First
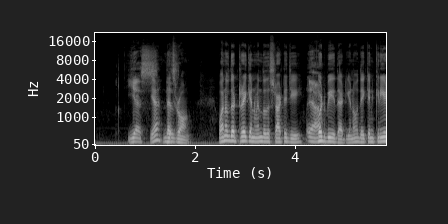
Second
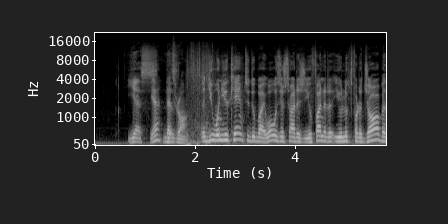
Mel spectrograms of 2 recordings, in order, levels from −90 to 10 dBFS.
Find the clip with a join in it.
second; 1 cut; at 1.9 s

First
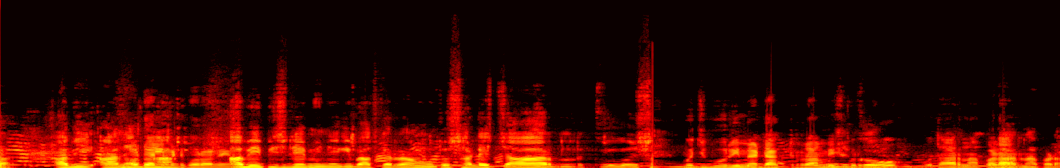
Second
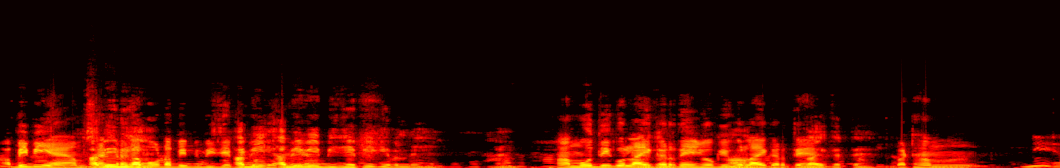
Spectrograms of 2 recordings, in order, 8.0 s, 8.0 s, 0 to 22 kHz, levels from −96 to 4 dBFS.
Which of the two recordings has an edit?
first; 1 cut; at 4.8 s

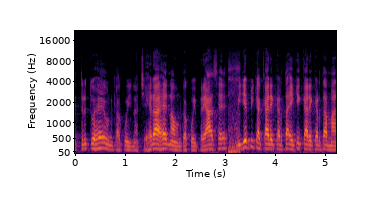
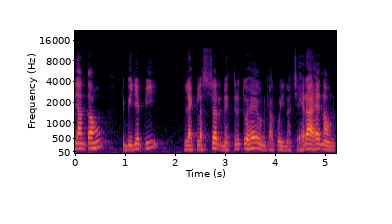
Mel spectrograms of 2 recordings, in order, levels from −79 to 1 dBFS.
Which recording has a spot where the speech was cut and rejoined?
first; 1 cut; at 3.2 s

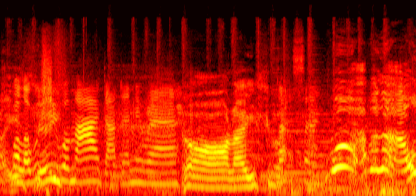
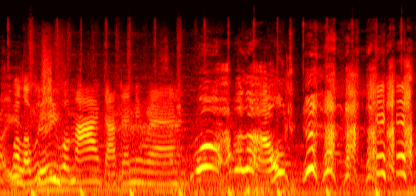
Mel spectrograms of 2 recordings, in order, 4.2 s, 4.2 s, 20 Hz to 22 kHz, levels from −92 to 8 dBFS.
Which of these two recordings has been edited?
second; 1 cut; at 1.7 s

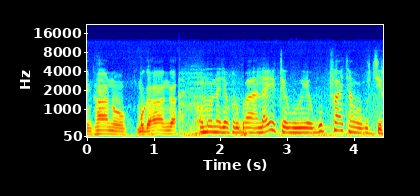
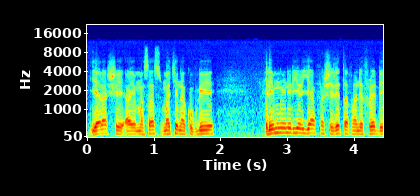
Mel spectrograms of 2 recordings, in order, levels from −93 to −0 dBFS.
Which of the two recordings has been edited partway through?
first; 1 cut; at 1.5 s

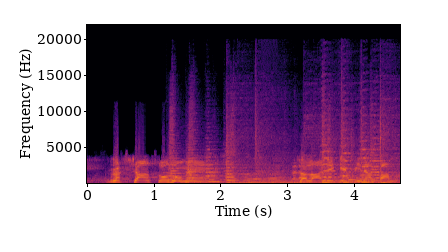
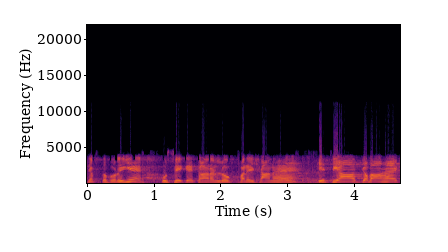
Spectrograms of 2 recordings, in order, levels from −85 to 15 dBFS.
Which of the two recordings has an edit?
second; 1 cut; at 3.3 s

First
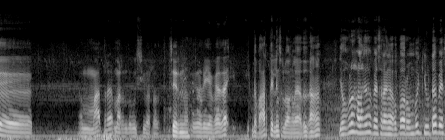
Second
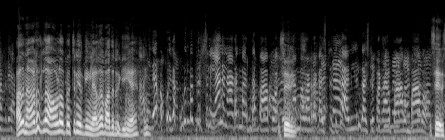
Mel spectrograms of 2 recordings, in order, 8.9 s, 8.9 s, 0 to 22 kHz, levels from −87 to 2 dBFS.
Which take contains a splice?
first; 1 cut; at 4.8 s

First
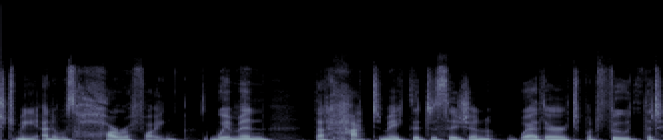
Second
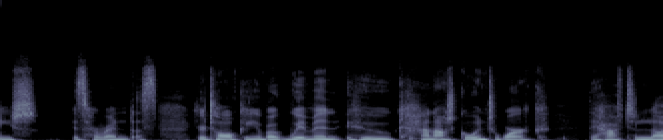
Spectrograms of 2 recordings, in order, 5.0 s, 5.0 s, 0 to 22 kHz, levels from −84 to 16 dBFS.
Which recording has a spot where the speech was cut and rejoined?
first; 1 cut; at 1.5 s

